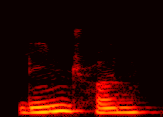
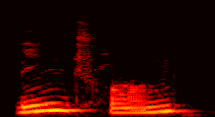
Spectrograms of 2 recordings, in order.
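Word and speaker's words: 临床: Lin Chuan, clinical. Lin Chuang. Got to pronounce that G.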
